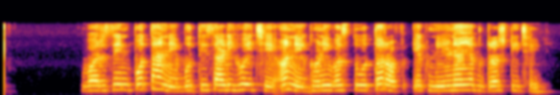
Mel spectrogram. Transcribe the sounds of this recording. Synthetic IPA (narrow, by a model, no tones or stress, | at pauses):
ʋəɾzinpot̪anebud̪ʱːisaɽiɦojt͡ʃʰeʔəneɡʱəɽ̃iʋəst̪uot̪əɾəfeknɪɾɳajəkɖɾəsʈit͡ʃʰe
